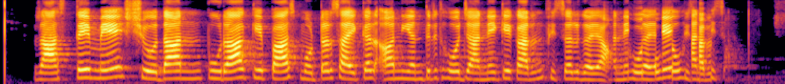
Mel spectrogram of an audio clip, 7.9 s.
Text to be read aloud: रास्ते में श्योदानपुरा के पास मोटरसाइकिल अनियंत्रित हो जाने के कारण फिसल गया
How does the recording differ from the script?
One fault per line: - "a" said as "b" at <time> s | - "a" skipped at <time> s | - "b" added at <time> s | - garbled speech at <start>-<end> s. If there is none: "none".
- garbled speech at 6.1-7.3 s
